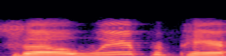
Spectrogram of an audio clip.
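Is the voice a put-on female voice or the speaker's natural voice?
natural. It is said in the speaker's natural voice.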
